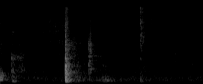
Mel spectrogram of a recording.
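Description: Small beads rattle in a plastic box.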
